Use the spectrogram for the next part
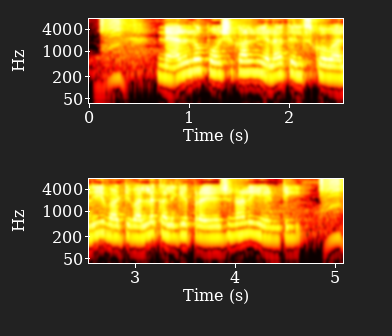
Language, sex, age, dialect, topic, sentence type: Telugu, female, 31-35, Utterandhra, agriculture, question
